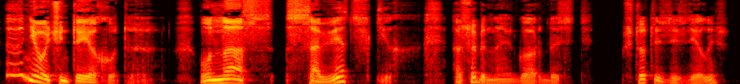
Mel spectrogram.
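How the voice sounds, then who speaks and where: A man voicing a sharp-tongued, hostile young pregnant woman in a read story, curt and scornful. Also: low-pitched, wildly swooping pitch, slow pace, slightly rough, no echo, clean studio sound, full character voice. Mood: haughty.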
